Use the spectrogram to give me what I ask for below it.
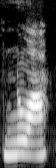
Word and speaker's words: noir: Un grand homme habillé en noir o i is pronounced as wah, so noir.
